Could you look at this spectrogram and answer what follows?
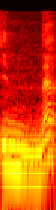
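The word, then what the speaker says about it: إنّ: Inna pakai taukid bacanya pendek bukan inna tapi inna.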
